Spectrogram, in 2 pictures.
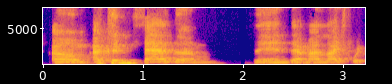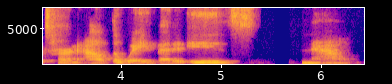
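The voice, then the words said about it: Emotional, choked-up voice. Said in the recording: “Wow, I'm getting emotional.”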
